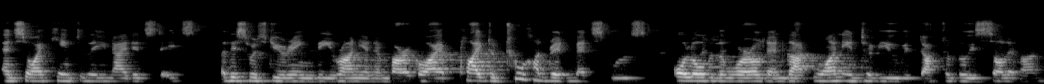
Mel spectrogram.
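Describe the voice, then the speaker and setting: An older man from Tanzania, a doctor on a panel, telling his life story in an earnest, measured way with hesitations. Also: fairly high pitch, level tone, bright, forceful tone, lo-fi sound.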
